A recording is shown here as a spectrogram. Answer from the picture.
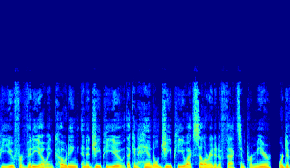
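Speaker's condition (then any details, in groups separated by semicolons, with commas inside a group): No condition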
